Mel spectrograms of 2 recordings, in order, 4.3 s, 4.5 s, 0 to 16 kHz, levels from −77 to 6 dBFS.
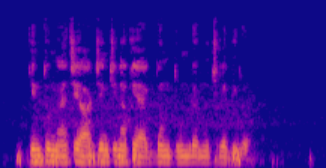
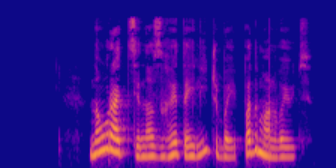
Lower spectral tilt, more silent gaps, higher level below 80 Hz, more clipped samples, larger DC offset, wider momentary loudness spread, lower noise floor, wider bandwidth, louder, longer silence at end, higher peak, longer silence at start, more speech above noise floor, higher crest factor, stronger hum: about the same, -6.5 dB/octave vs -6 dB/octave; neither; first, -44 dBFS vs -68 dBFS; neither; neither; second, 7 LU vs 12 LU; second, -60 dBFS vs -83 dBFS; about the same, 11 kHz vs 11.5 kHz; second, -25 LUFS vs -22 LUFS; first, 1 s vs 0.4 s; about the same, -6 dBFS vs -4 dBFS; second, 0.2 s vs 1.2 s; second, 36 dB vs 61 dB; about the same, 20 dB vs 20 dB; neither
